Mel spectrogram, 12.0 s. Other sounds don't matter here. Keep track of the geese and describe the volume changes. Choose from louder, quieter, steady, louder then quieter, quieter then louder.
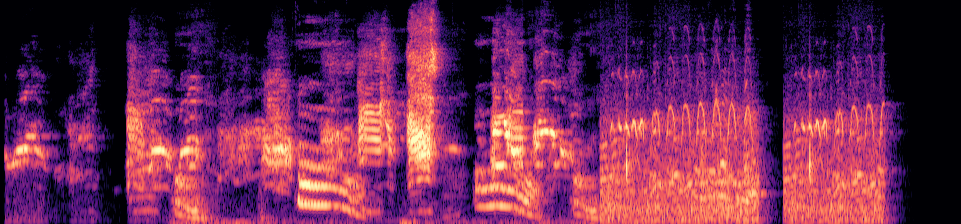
louder then quieter.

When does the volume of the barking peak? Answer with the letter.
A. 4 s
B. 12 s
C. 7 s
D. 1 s
A.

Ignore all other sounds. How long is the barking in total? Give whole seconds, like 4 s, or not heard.
5 s.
